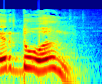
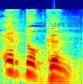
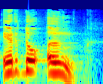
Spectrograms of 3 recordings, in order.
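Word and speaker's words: Erdoğan: Segundo o Enio, o G com circunflexo, em turco, ele tem uma pronúncia muda. Então, o nome do líder turco é Erdogan. Não é Erdogan, é Erdogan.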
